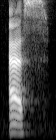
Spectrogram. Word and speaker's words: sphere: It is spelled S-P-H-E-R-E. PH is a digraph, and when it's put together, it makes F.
